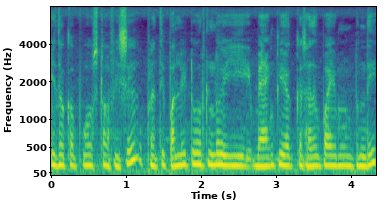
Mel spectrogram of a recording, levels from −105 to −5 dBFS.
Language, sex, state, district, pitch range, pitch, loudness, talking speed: Telugu, male, Andhra Pradesh, Chittoor, 170-190 Hz, 180 Hz, -12 LUFS, 165 wpm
